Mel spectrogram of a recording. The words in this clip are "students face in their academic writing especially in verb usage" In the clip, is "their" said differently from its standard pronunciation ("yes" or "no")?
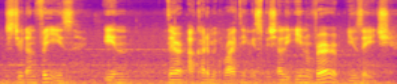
no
